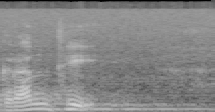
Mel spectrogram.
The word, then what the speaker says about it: granthi: In Sanskrit, gland is called granthi. На санскрите слово железа Granthi произносится как грандхи.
